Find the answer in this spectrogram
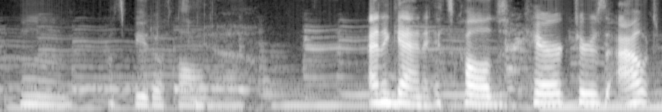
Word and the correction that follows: Character Outs: Podcast. Am I saying that right? – Character Outs. – Character Outs. – Character I switched the outs.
